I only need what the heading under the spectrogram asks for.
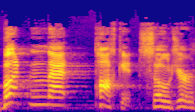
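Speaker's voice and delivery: barked, military-style, commanding voice. Telling how an officer ordered a young soldier: retelling a barked command. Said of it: "barked out in his best command voice".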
